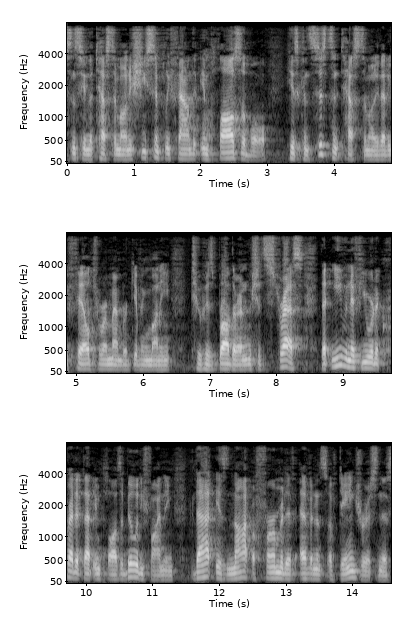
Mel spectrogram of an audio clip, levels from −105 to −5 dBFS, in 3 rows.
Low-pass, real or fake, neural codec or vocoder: 7.2 kHz; fake; codec, 16 kHz, 8 kbps, FreqCodec, larger model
